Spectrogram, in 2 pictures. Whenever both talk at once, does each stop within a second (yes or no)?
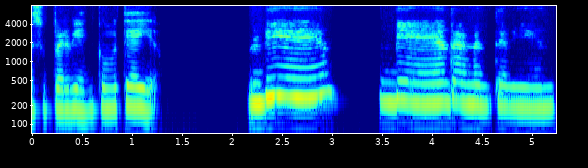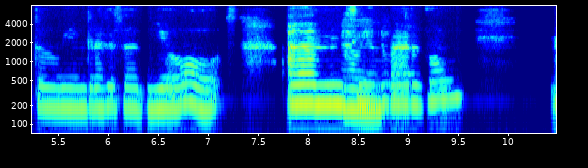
yes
